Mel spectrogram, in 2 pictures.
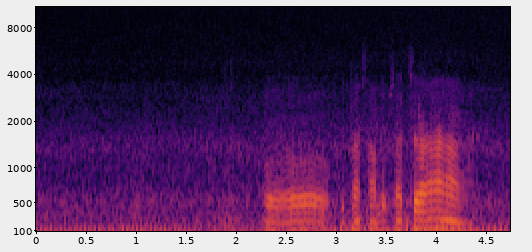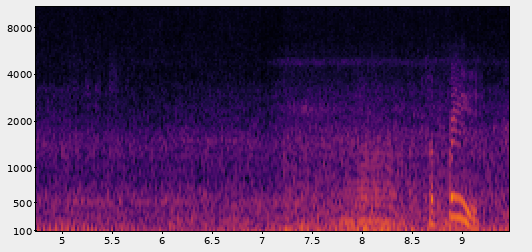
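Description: A vehicle engine rumbles steadily while driving along a road.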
